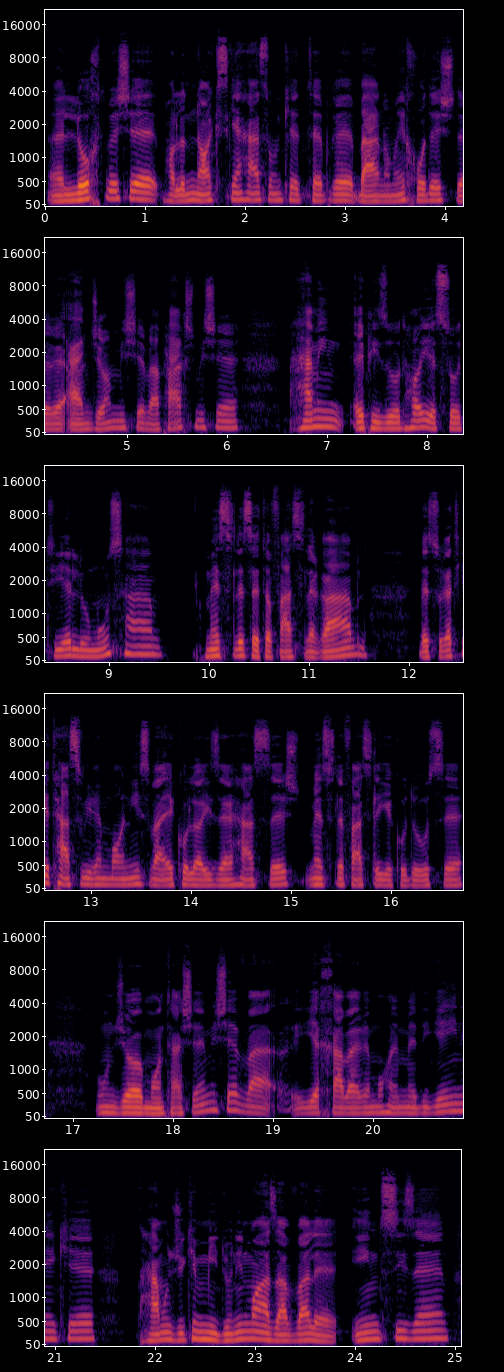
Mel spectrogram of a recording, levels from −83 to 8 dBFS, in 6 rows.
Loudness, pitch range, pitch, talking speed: -34 LUFS, 115-140 Hz, 125 Hz, 140 wpm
